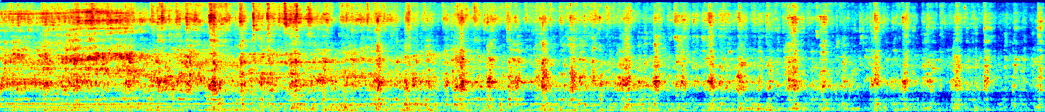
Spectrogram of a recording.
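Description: A baler thumps and clanks rhythmically as it packs hay.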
